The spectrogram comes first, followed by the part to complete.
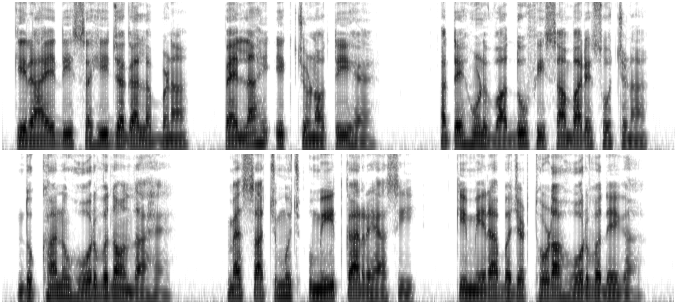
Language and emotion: Punjabi, sad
